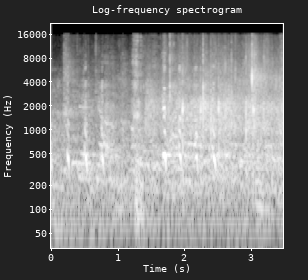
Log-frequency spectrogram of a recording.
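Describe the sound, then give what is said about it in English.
An audience bursts into a patter of clapping that builds and fills the room, mixed with scattered chuckles and murmuring voices. “Again, you guys are clapping.”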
